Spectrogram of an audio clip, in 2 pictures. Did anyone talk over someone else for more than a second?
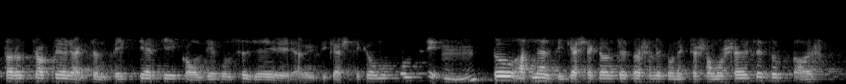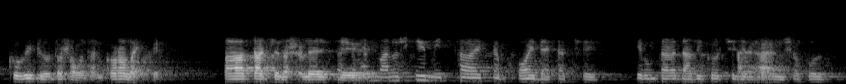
No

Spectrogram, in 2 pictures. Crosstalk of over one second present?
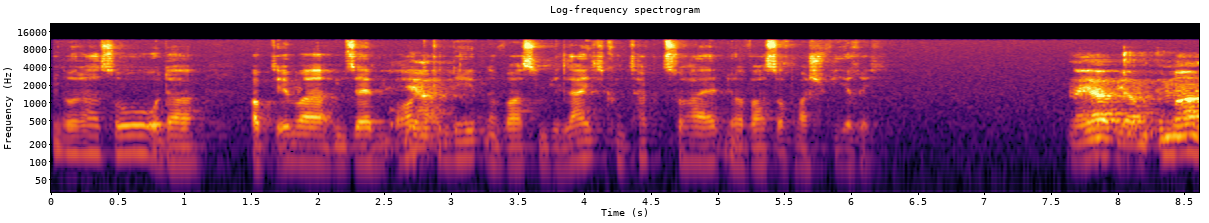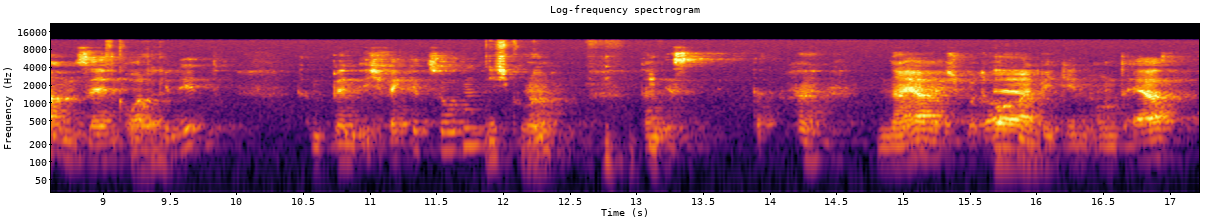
No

